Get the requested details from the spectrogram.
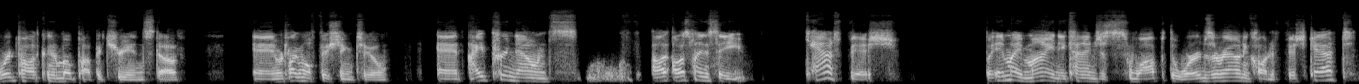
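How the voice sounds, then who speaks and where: Bright-toned man hosting a podcast. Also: fairly high pitch, animated, normal speed, no echo, rough recording. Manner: storytelling with frequent restarts. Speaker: podcast host and puppet creator. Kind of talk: casual podcast chat.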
